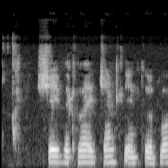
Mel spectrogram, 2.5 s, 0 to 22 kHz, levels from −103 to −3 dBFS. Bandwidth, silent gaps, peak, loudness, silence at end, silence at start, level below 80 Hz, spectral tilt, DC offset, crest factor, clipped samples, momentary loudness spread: 9 kHz; none; -2 dBFS; -19 LUFS; 0 s; 0.2 s; -60 dBFS; -5 dB/octave; under 0.1%; 18 dB; under 0.1%; 15 LU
